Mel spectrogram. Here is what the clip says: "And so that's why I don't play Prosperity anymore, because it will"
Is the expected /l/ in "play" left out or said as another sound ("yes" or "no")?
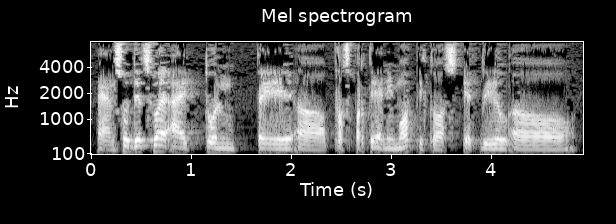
yes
